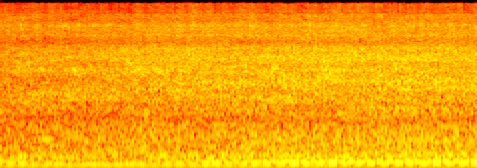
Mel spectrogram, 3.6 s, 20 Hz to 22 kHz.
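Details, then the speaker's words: 1991 Mercedes 190E with new hydraulic lifters, cold start after sitting overnight, slight fuel bleed-off suspected: even low hum at steady cold idle, no lifter ticking; owner suspects exhaust pinholes or worn manifold gaskets; normal cold idle. "it seem fine to be honest I didn't hear anything"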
